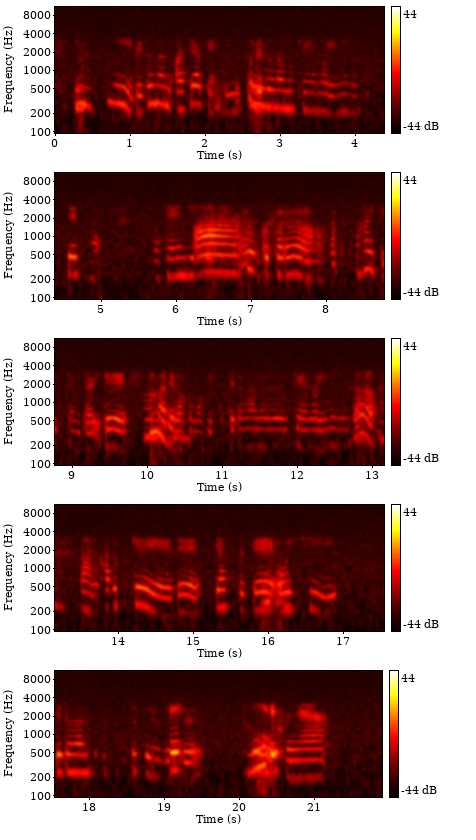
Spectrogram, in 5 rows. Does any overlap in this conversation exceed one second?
Yes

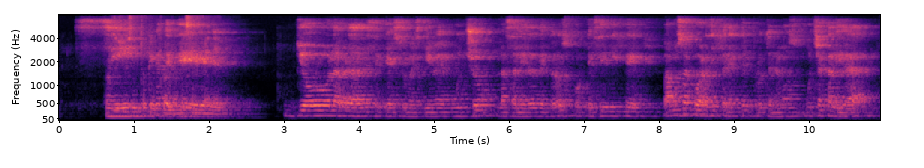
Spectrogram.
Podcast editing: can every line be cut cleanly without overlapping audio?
No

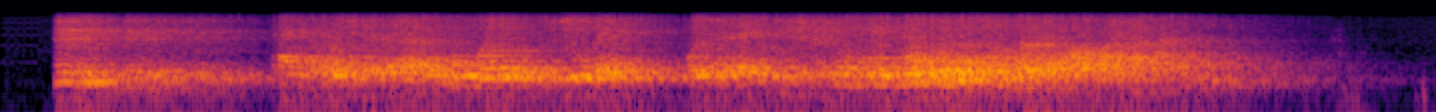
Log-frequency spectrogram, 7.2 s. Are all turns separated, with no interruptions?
No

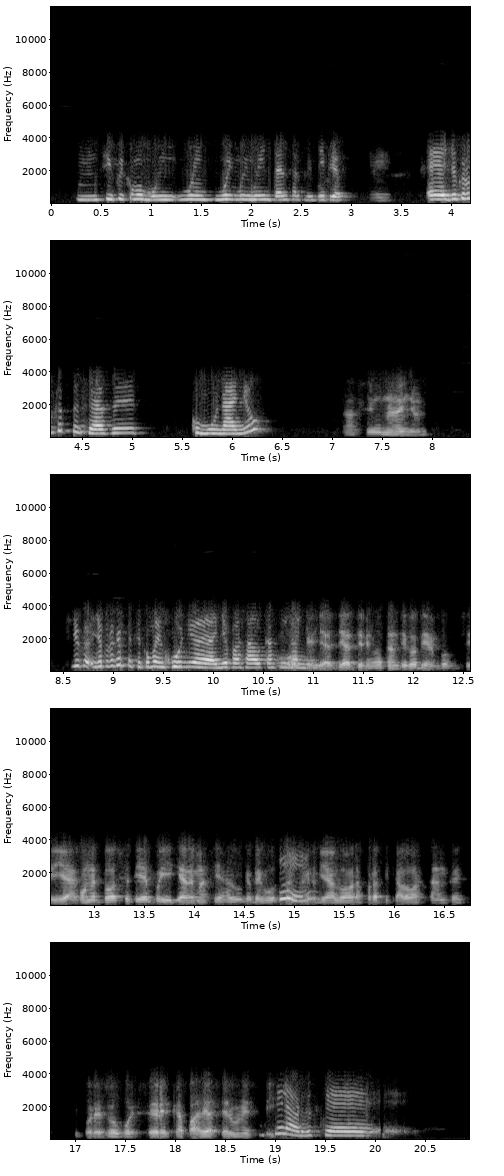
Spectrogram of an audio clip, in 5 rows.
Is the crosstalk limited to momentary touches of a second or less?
Yes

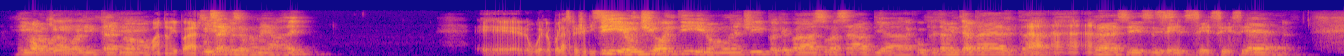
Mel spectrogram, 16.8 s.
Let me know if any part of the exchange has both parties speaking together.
Yes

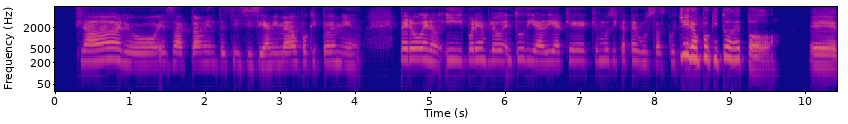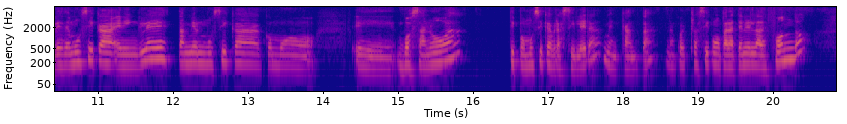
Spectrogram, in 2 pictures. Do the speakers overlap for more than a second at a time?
No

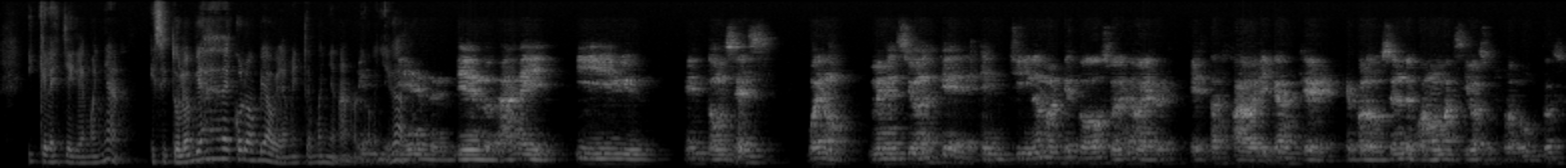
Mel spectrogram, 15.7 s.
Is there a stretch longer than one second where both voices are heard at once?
No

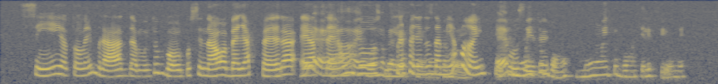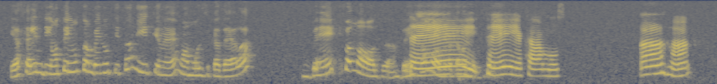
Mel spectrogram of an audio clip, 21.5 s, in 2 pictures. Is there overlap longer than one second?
Yes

